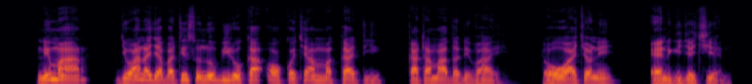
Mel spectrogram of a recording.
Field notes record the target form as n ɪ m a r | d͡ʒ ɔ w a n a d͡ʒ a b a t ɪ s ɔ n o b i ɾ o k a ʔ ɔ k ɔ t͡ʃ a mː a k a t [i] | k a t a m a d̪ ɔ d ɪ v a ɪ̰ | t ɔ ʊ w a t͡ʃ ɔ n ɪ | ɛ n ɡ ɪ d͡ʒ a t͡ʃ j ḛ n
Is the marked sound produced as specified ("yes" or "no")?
yes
